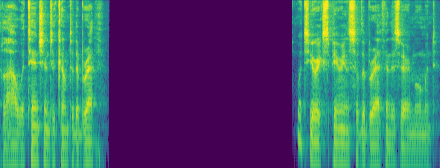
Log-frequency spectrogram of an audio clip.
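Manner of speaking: low, unhurried meditation voice with long pauses; guided meditation. Acted. Teacher leading listeners into controlled breathing, guided meditation voice. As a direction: calmly guide them into the breath, pitched low.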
